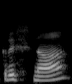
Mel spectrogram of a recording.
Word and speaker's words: Krishna: The words Hare pronounced Hare, Krishna pronounced Krishna, and Rama rhymes with Rama are Sanskrit words.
